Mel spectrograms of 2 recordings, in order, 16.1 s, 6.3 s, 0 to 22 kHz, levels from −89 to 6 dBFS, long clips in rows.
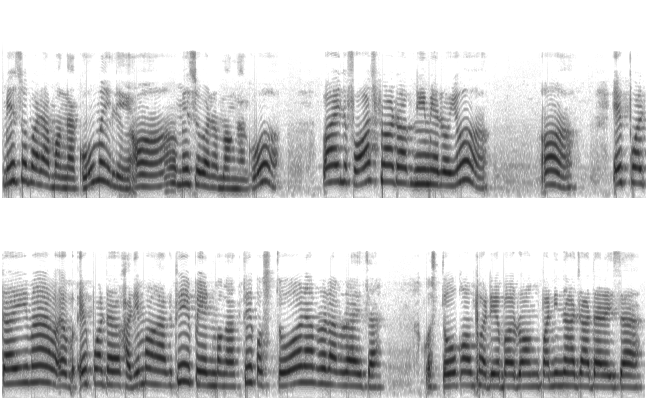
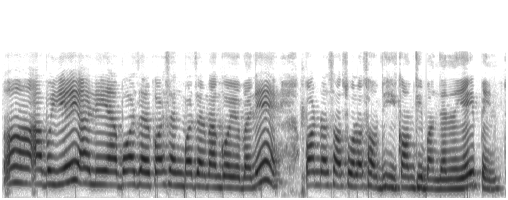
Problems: background sounds at intervals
